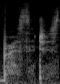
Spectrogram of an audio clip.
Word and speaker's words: presages: I said presages the first time and it just didn't sound right. Turns out that is apparently how you pronounce it.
